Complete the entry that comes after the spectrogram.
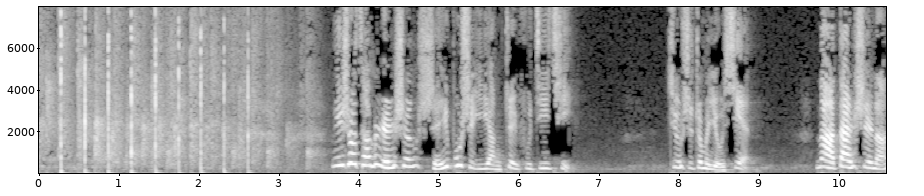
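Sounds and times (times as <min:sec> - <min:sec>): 
audience clapping in unison: 0:00.0 - 0:03.6
speech: 0:03.7 - 0:06.8, 0:07.9 - 0:09.0, 0:09.7 - 0:10.5.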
